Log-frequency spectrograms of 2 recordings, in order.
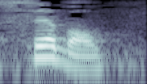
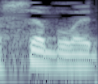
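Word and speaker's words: Sibyl: And I think that probably refers to, or at least is an allusion to, the cult of Sybil, or Sibylle, depending on your pronunciation.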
